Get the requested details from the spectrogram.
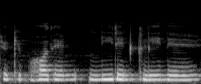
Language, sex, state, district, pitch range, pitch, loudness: Hindi, female, Arunachal Pradesh, Papum Pare, 215-225 Hz, 220 Hz, -15 LUFS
